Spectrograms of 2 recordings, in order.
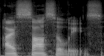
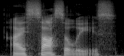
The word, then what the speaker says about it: isosceles: congruent this is pronounced isosceles so yes say that with me isosceles it's a Greek word that's why it sounds kind of strange so that's where two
